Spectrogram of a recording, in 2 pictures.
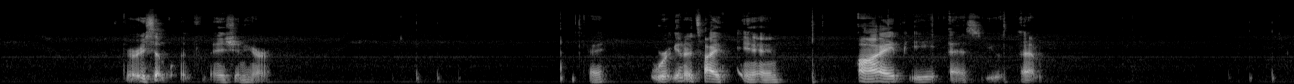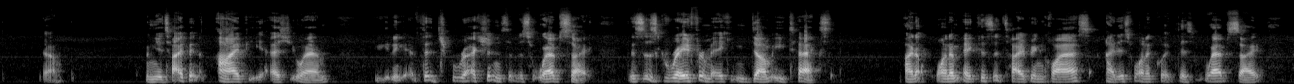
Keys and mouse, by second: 5.7 click, 7.9-9.8 typing.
